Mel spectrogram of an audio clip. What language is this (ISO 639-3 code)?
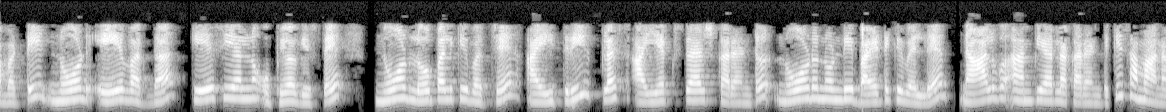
tel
